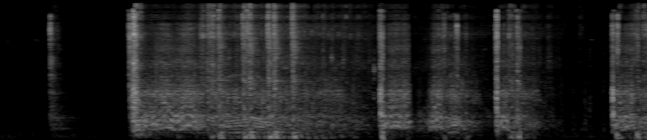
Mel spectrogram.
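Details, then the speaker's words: Tractor engine back from repair: starts, then runs ragged with uneven spits, sputters and surging; ignition timing is off, distributor being turned to improve idle. "so as you can hear clearly the timing is off a bit it's spittering it is sping so I'm just going to turn that distributor a little bit so it wants to idle a little better"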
